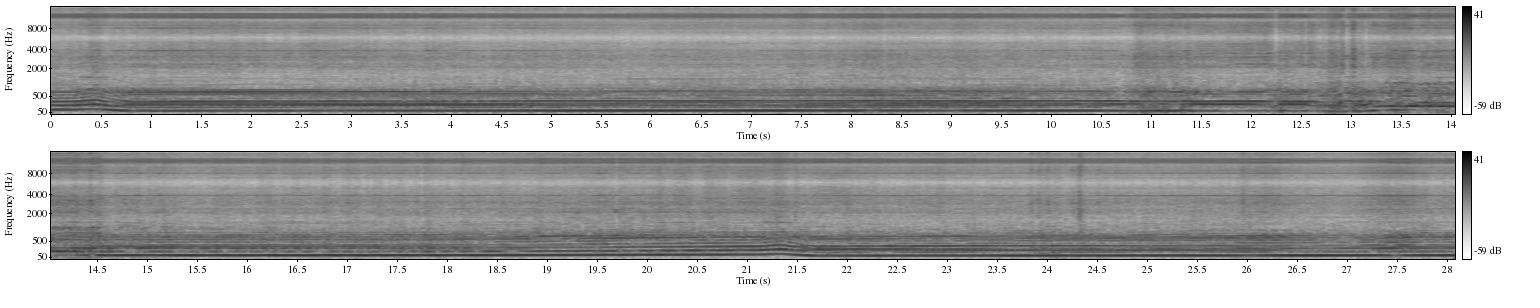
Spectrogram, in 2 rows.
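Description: Citroën 2CV race car's air-cooled flat-twin engine running hard, heard from inside the car, its pitch climbing slowly in each gear. The note drops sharply with a gear change just after the start and again about three quarters of the way through, and breaks up briefly about halfway through.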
